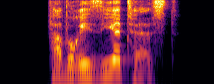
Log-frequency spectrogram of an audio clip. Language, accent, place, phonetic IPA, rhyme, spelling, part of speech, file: German, Germany, Berlin, [favoʁiˈziːɐ̯təst], -iːɐ̯təst, favorisiertest, verb, De-favorisiertest.ogg
- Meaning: inflection of favorisieren: 1. second-person singular preterite 2. second-person singular subjunctive II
